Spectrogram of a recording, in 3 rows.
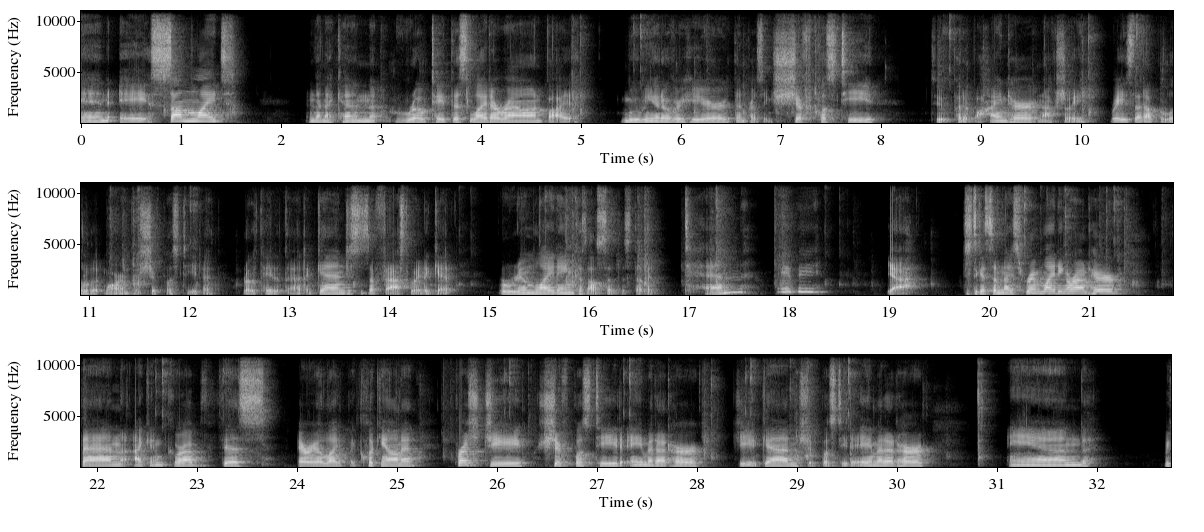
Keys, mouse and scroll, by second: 1.4-1.8 scroll down 1, 3.0-3.3 scroll up 2, 3.3-4.2 scroll down 2, 4.3 middle drag, 4.8 g, 6.5 middle drag, 7.1 shift+t, 8.7 middle drag, 9.2 scroll down 1, 9.4 middle drag, 9.9 g, 10.7 middle drag, 11.2 shift+t, 12.2 scroll up 3, 12.3 middle drag, 13.2-13.5 middle drag, 13.9 middle click, 15.4-17.8 drag, 18.5 scroll up 2, 18.7 middle click, 19.9-21.1 drag, 21.3 shift+middle drag, 21.7-22.5 scroll down 1, 22.5 click, 22.5 scroll down 1, 23.3 click, 24.9 middle click, 25.3 g, 26.3 shift+t, 27.4 middle click, 27.9 g, 28.9 shift+t, 29.6 middle drag, 30.1 scroll up 2, 30.4-31.0 middle drag, 31.6-32.6 scroll up 1, 32.6-32.7 scroll down 1.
